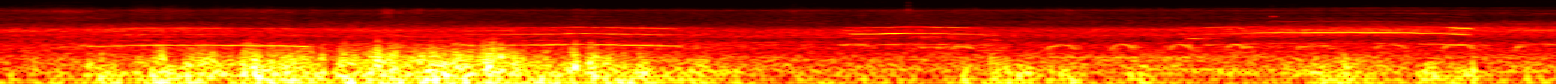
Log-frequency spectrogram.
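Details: Hungry herring gulls scavenging city trash give drawn-out, mewing wails, then a quick run of short yelping notes, over steady low rumbling traffic or wind noise.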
